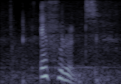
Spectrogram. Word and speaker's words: efferent: I say it like how I'm going to pronounce it. Afferent. A comes first. A is the first letter in the alphabet. And the thinner one, efferent. Efferent, E for exiting.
